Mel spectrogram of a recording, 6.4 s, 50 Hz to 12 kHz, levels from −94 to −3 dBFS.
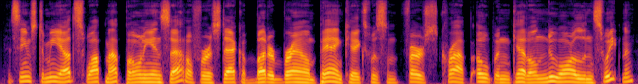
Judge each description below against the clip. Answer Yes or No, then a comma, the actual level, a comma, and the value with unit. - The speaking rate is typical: No, fast, 245 wpm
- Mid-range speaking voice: Yes, medium, 145 Hz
